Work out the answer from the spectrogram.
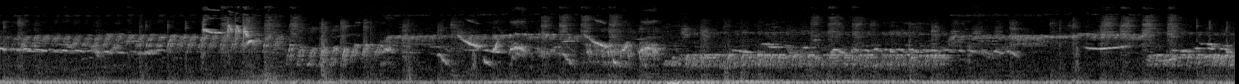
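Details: White-rumped shama singing: varied whistled phrases and sharp upswept notes, some sustained buzzy trills, over a constant low rumbling hum.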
